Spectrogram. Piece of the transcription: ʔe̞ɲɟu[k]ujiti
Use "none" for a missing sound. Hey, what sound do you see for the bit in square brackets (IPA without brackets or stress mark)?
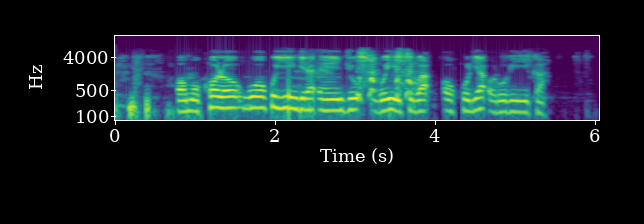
ɡ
